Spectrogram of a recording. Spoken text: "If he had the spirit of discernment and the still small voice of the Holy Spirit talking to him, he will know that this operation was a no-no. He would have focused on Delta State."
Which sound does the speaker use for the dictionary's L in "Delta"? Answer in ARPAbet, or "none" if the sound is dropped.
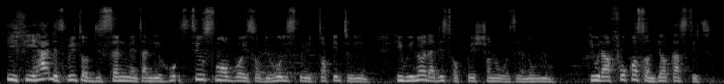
L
